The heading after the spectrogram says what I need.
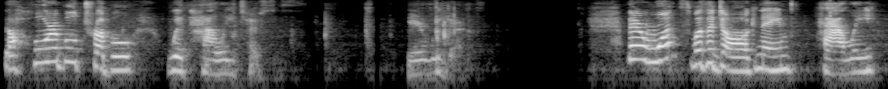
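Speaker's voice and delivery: lively picture-book read-aloud; reading to children. Acted. Teacher reading a picture book aloud to her class. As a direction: read the story brightly to young kids.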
